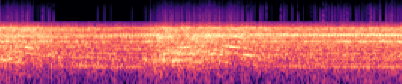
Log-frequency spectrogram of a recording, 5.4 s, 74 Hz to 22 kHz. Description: 2012 Tao Tao ATM-50A scooter sounds like a family of squirrels is fighting. I thought it was in the belt housing, but I am beginning to beleive it is coming from the rear tire/brake area.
